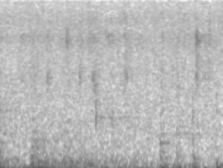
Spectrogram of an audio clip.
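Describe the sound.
Soft, steady rainfall with a continuous dense hiss and scattered droplet patter, a low rumble beneath, and no voices.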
